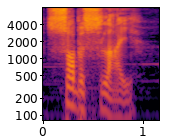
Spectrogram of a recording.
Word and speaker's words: Szoboszlai: to pronounce his name believe it's sober slay something like that i actually felt like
